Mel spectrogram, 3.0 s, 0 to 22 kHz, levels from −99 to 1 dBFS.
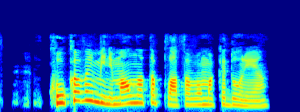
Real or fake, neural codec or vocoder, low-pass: real; none; 7.2 kHz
